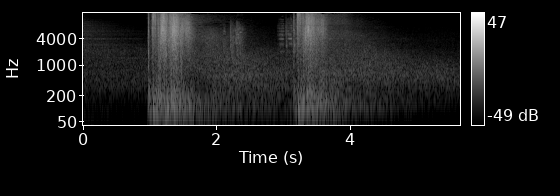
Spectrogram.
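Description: Heavy naval guns fire in loud booming salvos that rumble away.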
